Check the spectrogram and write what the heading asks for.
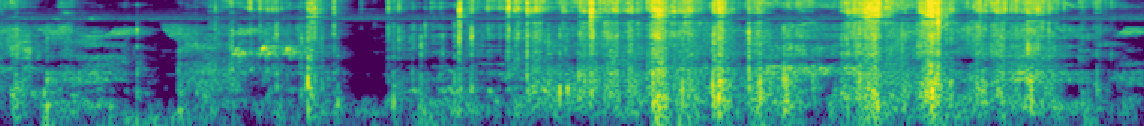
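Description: Irregular rustling and crinkling as a plastic sack and leafy plants are handled, with many small clicks and scrapes.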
